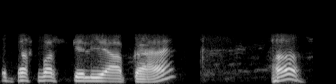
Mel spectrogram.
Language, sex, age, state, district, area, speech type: Hindi, male, 60+, Bihar, Muzaffarpur, rural, conversation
